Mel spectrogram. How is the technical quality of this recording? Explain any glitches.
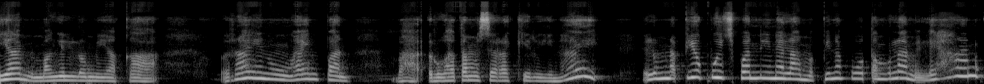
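No glitches can be heard anywhere in this speech.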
